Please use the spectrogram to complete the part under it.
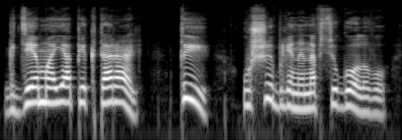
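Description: A hot-tempered businessman, as a woman narrator plays him roars his words loudly and with force. The reading is close to the mic with a dry sound. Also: lowish voice, animated, measured pace, no room sound. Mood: furious. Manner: loud and roaring. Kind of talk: audiobook character voice.

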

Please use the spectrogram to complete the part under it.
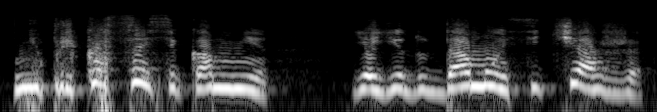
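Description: Woman reader voicing a sharp-tongued angry teen girl, mellow dark tone, snappy delivery. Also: on the high side, normal speed. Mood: furious. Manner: hissing, snapping retorts.

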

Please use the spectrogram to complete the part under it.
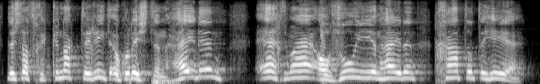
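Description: A man preaching a sermon, emphatic and swinging between loud and hushed, calling his listeners dear people. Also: sits high, lively intonation, normal speed.

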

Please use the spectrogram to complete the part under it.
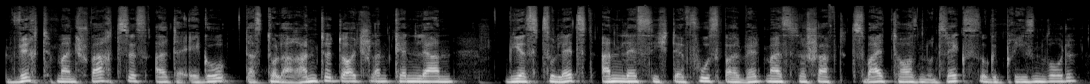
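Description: A man reads his own reportage aloud in a sober, measured way with a wry edge. His voice is strongly husky and darkly mellow. The recording is close and dry. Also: mid-range voice, no room sound. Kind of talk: scripted first-person narration.

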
